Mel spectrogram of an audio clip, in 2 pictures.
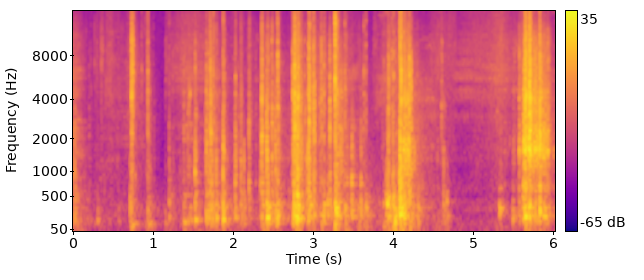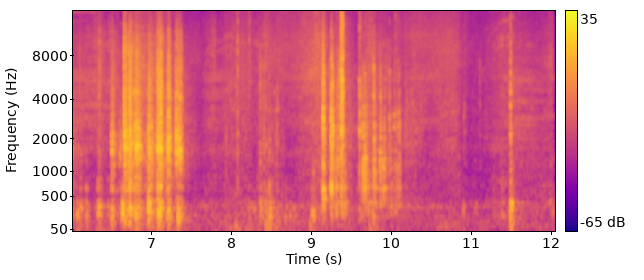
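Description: Harley-Davidson Road King hard saddlebag being handled onto its mounts and fastened by hand: a run of knocks, thunks and rattles of the bag shell and its hardware, with a few more knocks later and a single click near the end.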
